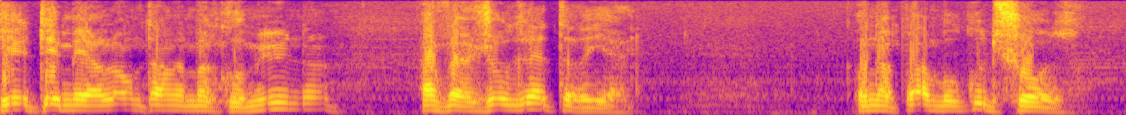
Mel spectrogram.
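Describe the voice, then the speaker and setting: Long, frequent pauses break up a man's moderate pace and dark, mellow tone. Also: medium pitch for a man, ordinary pitch variation. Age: 70s. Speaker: retired farmer. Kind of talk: interview, demonstration. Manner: halting.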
